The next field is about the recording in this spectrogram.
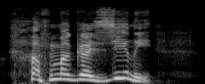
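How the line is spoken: Sister's spiteful giggling. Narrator (Russian): набросилась сестра, злобно хихикая

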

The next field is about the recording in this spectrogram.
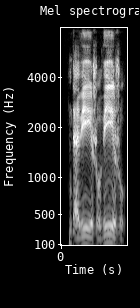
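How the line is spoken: Grumbled. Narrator (Russian): проворчал

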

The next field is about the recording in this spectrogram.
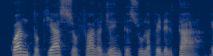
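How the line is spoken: Exclaimed. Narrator (Italian): esclamò Lord Henry

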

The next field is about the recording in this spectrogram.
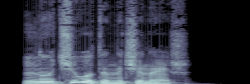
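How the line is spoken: Calm objection. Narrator (Russian): спокойно возразил капитан

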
